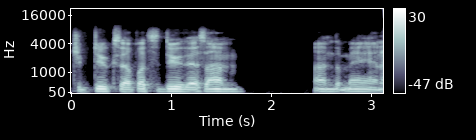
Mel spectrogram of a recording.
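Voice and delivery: ordinary talk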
